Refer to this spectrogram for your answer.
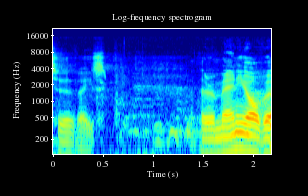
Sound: laughter

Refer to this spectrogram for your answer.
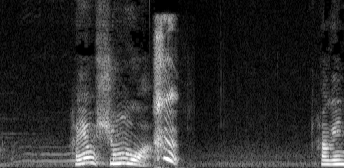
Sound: cats

